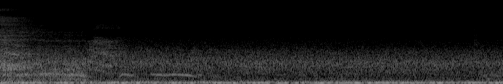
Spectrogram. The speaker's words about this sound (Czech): Evo je ta vrana čuvena.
